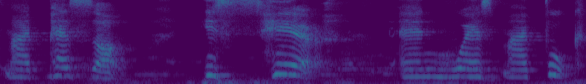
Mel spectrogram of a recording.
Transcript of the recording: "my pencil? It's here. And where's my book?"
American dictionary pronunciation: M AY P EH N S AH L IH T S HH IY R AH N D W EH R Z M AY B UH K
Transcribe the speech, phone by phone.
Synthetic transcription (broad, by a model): M AY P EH S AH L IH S HH IY R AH N W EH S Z M AY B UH K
